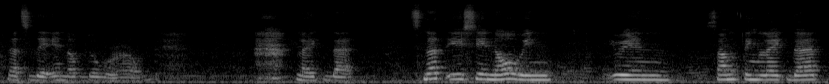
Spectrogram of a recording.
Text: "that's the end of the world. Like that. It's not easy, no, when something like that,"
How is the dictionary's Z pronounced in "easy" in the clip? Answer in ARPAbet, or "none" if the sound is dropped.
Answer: S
